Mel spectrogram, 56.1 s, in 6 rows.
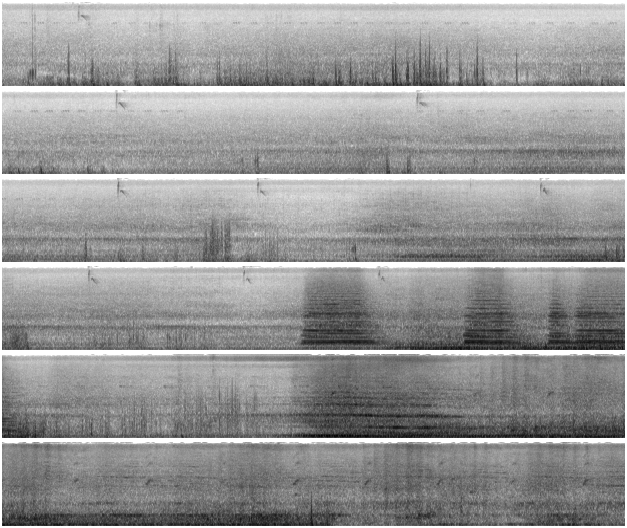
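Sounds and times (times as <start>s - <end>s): diesel locomotive engine rumbling: 0.0s - 56.0s
wheel and rail noise: 0.0s - 56.0s
train air horn blasts: 32.4s - 38.0s, 40.6s - 45.2s.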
